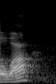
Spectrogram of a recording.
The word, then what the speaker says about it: wa: A partícula wa também se escreve com o hiragana ha, mas se pronuncia wa.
